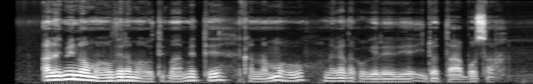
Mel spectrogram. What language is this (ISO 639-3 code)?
kik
